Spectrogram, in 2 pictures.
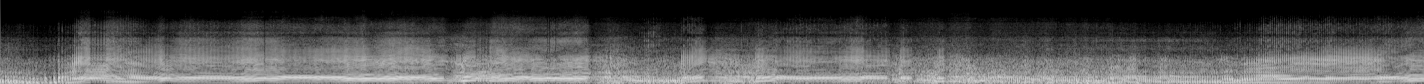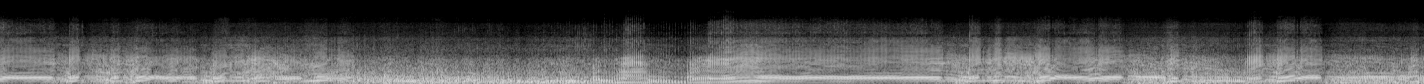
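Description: Motocross dirt bike engine heard from on board while being ridden hard, revving up and dropping back again and again as the throttle is opened and closed and the gears change.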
